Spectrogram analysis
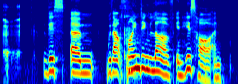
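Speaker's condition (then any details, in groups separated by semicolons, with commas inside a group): No condition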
